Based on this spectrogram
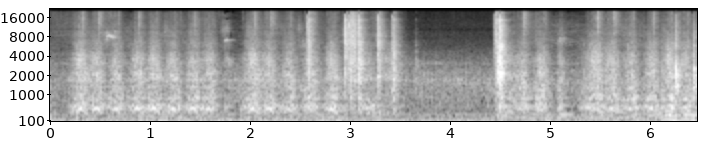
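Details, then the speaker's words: Land Rover Defender V8 conversion, first start attempt with no exhaust and no coolant: the starter cranks in steady rhythmic pulses but the engine never fires. It is not sucking fuel, so fuel starvation; the electric fuel pump is run to prime it. "It's not sucking fuel. Ah, try and run the fuel pump."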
